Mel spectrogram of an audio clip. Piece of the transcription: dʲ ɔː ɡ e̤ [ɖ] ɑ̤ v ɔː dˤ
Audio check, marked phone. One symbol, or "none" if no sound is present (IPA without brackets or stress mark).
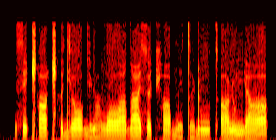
ɳ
